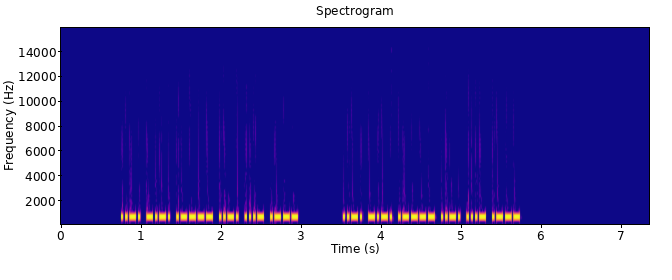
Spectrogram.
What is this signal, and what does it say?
Morse code, heard as a keyed tone, about 43 wpm, 700 Hz. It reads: FC1FVJ FC1FVJ
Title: DXCC-100 Call Signs - 6 Characters - Repeated 2x - 45wpm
